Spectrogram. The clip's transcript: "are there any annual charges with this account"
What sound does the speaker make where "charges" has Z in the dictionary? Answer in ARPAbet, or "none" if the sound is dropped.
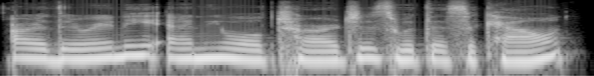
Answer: Z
